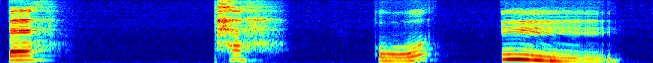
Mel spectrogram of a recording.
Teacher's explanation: the sound is produced with both lips together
